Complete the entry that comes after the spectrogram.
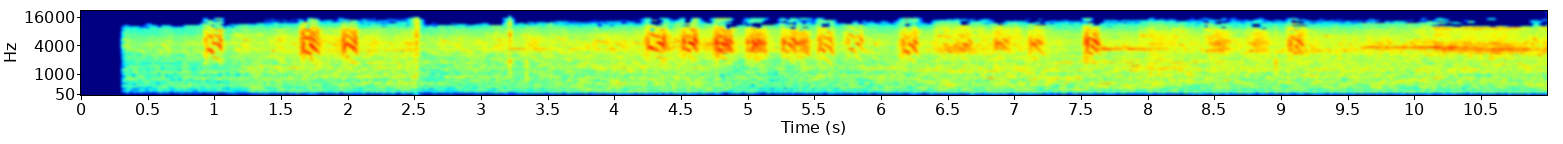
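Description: Small birds chirping: scattered short, sharp, high chirps, many sweeping downward, with a quick run of them around the middle and a brief held high note near the end, over a light outdoor background.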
